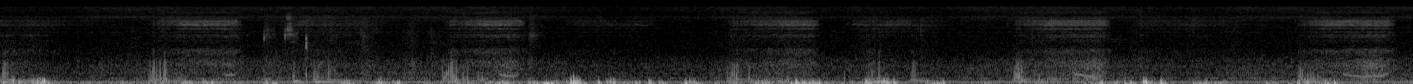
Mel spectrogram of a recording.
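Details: Soft, regular snoring breaths about every three seconds, with faint whistly noises over a low room hum.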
